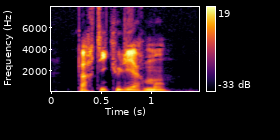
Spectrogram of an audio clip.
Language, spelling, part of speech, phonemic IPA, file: French, particulièrement, adverb, /paʁ.ti.ky.ljɛʁ.mɑ̃/, Fr-particulièrement.ogg
- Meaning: 1. particularly, specifically 2. especially 3. in particular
